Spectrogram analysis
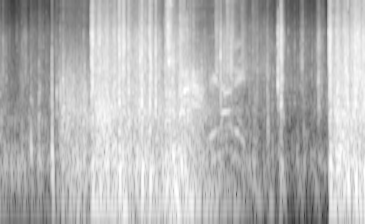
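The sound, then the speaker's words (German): Gunfire from a shooting video game comes in several rapid bursts of shots, with quieter gaps between the bursts. “Schießt zuerst, bam, tot. Da hat er in den Kopf geschossen.”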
